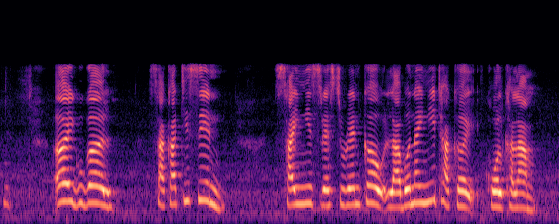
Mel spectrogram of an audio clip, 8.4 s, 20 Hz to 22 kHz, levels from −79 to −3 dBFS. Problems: constant background noise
